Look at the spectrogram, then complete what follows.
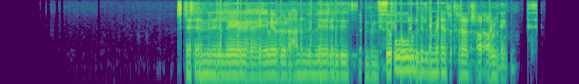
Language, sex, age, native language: Icelandic, male, 30-39, Icelandic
